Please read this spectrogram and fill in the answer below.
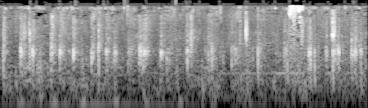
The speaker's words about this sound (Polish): Poszły konie po betonie.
